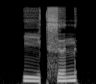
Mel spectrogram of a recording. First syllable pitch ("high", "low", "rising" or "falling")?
low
